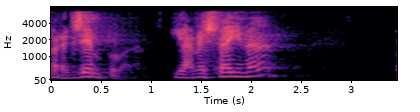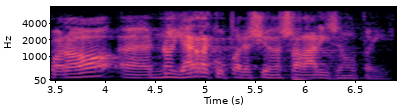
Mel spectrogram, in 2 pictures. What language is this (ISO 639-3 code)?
cat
